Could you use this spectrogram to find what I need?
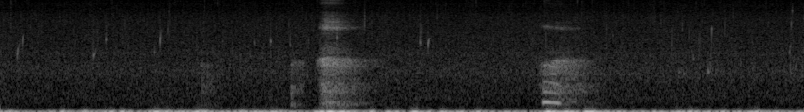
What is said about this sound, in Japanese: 雨、強くなってきましたね。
